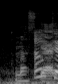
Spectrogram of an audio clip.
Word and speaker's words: Muscat: Muscat.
